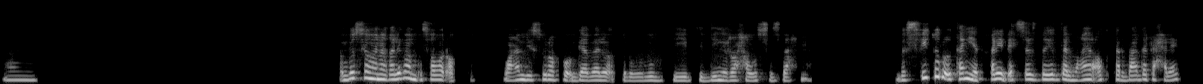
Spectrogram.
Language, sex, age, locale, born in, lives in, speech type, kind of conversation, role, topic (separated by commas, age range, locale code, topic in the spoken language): Arabic, female, 25-29, ar-EG, Egypt, Egypt, read, expert-assistant, asker, إزاي أوازن بين شغلي ومسئولياتي وفي نفس الوقت ألاقي وقت أحقق شغفي بالهايكينج والكامبنج؟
